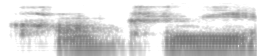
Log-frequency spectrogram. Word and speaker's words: Konkani: you would you could you say something konkani konkani i don't know how to pronounce this yeah that's right that's how we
